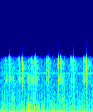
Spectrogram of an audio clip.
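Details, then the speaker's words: Brother knitting machine carriage with stuck, unresponsive buttons after one button pulled with pliers: light, loose clicking about four times a second as it is shaken, like a loose part inside; it shouldn't rattle, internal rattle. "that's the problem buttons still aren't working and she knew it's not supposed to Rattle like that"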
